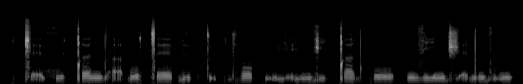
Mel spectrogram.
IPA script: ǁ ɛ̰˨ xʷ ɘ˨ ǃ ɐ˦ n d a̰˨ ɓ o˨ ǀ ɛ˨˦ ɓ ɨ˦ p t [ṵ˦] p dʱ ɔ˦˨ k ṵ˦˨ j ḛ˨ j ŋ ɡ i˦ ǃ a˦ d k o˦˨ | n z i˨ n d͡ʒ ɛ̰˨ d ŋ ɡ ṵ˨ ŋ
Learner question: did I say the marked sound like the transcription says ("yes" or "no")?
yes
